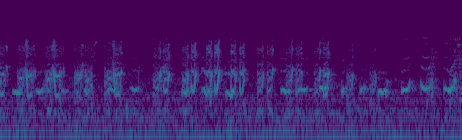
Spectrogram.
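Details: Grown female guinea pig Tiny, very excited, repeating short chirping squeaks in a rapid, even series with soft pattering in the background.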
